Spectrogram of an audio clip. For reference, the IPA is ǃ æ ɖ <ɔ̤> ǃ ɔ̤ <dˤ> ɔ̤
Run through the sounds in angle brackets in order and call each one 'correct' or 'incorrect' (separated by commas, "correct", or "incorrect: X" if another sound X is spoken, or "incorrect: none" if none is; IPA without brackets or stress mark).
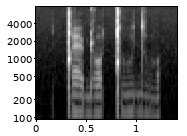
incorrect: ɔ, incorrect: d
